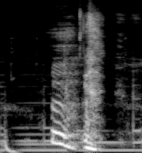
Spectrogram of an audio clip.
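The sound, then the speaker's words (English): A person yawns, a breathy voiced sound that slides downward in pitch across two swells lasting about half a second, over a steady low hum. “I'm yawning like crazy.”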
